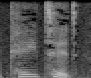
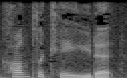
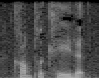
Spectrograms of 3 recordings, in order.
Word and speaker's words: complicated: 那请不要傻傻的直接念 kated，这样不好听也太刻意了，我们最自然的方法就是把它念成像 d 的声音，就变成 complicated complicated，就会很好听。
